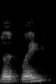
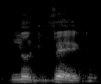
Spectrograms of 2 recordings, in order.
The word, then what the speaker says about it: Ludwig: that his first name Ludwig we can call him Ludwig or we can use the German pronunciation ludvig the W becomes a V and his middle name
